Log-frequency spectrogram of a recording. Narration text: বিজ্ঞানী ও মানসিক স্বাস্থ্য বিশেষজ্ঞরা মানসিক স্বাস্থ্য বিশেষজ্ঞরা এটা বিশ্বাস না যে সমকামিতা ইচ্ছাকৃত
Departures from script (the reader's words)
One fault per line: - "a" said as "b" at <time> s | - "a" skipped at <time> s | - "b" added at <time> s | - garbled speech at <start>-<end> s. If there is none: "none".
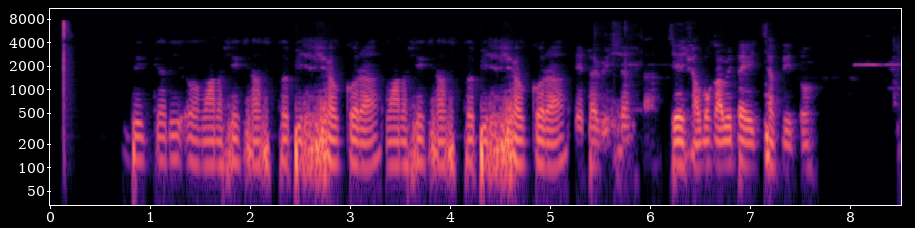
none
